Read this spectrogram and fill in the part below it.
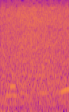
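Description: Sea waves wash continuously along the beach at Dwarka, a broad steady surf roar mixed with wind buffeting the microphone.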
